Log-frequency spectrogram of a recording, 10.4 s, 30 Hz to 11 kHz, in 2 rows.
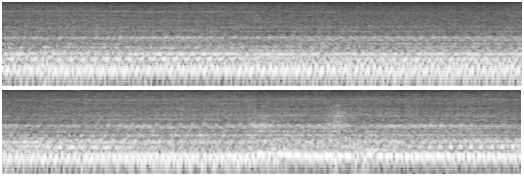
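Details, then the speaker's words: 1969 Plymouth Valiant, stock 360 Magnum V8 with Mopar Performance cam, GT45 turbo at 5 psi, TF727 transmission, first start after a month off: fires instantly and settles into a steady, even low rumble with one throttle blip. Normal idle. "good deal instantly fired up that's always a good sign"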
